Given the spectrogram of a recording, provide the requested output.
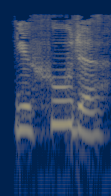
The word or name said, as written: Yehuda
